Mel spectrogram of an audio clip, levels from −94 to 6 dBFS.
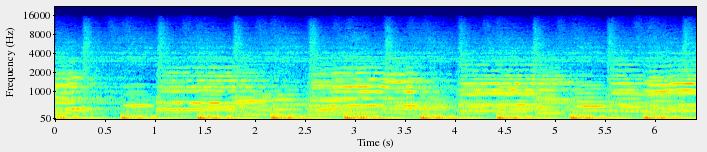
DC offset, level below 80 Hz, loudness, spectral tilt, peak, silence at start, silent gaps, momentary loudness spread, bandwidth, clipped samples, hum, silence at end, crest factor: under 0.1%; -30 dBFS; -25 LUFS; -5.5 dB/octave; -10 dBFS; 0 s; none; 5 LU; 14.5 kHz; under 0.1%; none; 0 s; 14 dB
